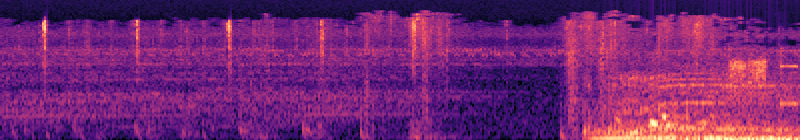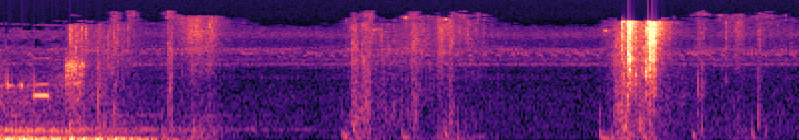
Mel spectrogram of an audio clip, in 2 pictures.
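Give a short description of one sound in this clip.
Footsteps patter quickly across soft ground.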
